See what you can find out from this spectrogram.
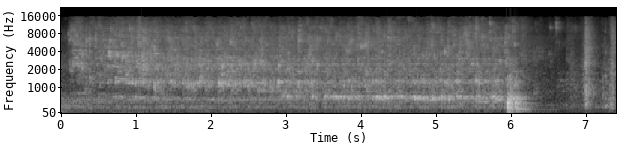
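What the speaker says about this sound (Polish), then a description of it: "Wlewam tutaj około 750 ml wody." Water pouring from a tap into a cooking pot, about 750 ml, a steady rushing stream filling the pot for several seconds before cutting off with a clunk and a brief clatter afterward.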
